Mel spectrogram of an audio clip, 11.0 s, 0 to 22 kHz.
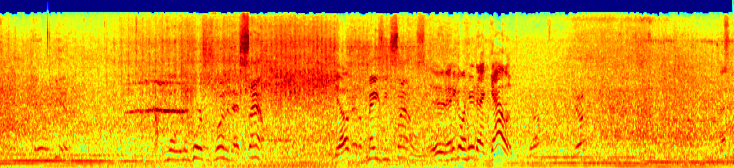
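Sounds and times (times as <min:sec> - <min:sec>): motor vehicle driving past: 0:00.0 - 0:11.0.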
